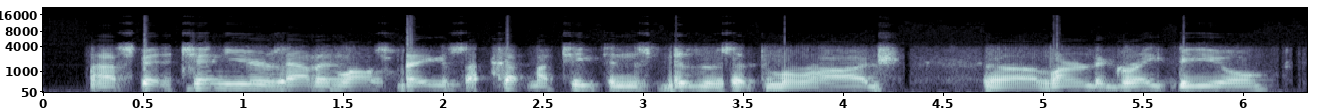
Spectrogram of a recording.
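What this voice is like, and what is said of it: Strong Southern Louisiana accent. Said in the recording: “I am born and bred from Baton Rouge, Louisiana... my accent... I don't think anybody understood a word I said... a Southern boy”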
